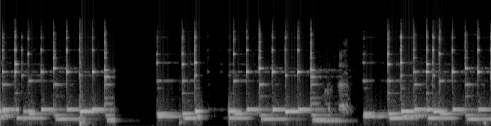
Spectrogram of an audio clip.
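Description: A melodic phone ringtone plays loudly, a bright repeating tune of tonal notes with short silent gaps between phrases, and no voices over it.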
